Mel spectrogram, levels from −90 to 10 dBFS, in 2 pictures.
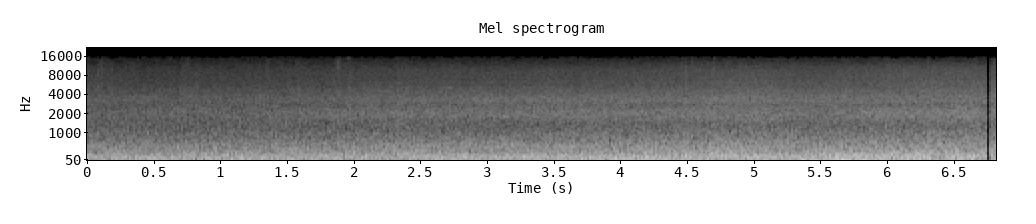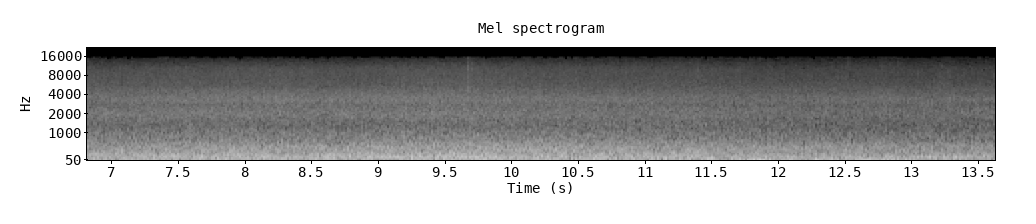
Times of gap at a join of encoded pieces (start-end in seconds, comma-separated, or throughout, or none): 6.75-6.78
